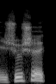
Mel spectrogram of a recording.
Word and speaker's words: Zsuzsa: cxm here in Copenhagen and I'm joined by zusa ketma did I pronounce that right yes yes it is pronounced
